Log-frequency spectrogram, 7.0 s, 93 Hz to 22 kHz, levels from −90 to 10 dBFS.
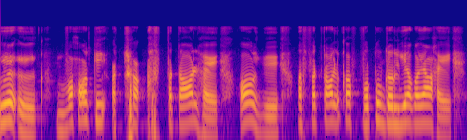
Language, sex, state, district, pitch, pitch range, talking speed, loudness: Hindi, male, Uttar Pradesh, Jyotiba Phule Nagar, 180 Hz, 145-195 Hz, 145 wpm, -16 LUFS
